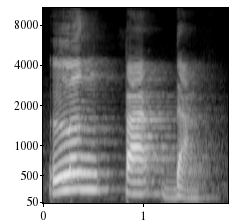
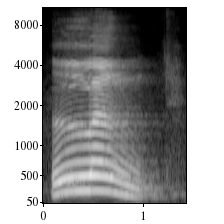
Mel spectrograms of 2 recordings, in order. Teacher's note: observamos que a sílaba mais forte é a antepenúltima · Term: proparoxítona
